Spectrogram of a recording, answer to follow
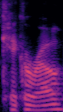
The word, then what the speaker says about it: Cicero: a PhD linguist to tell me that it's pronounced Kikero.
